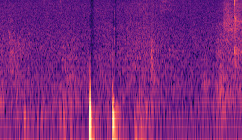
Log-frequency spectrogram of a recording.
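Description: Two dull thumps about a quarter-second apart, handling noise from a handheld microphone being moved, over a low steady hum from the sound system.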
